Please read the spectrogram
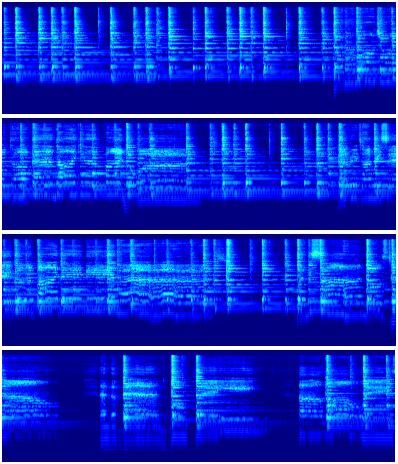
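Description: Ukulele strummed in a steady rhythm, with a man singing over it from about seven seconds in. Near the end the strumming thins to a few single chords under the voice, and the sound dips low twice before the strumming picks up again.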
